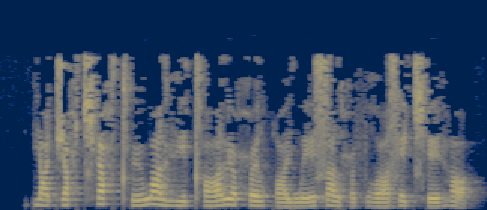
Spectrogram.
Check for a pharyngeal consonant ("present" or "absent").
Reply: present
